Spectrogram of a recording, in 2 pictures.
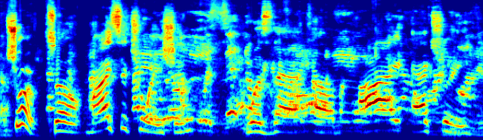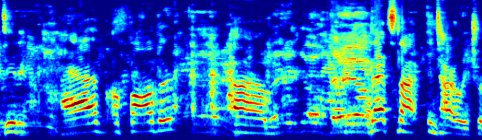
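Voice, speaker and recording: Against noticeable background noise, a man with a high pitch talks at a very slow pace, leaving long, frequent pauses. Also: ordinary pitch variation. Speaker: podcast guest. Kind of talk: casual interview chat.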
